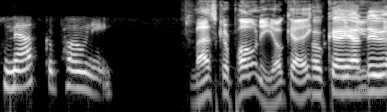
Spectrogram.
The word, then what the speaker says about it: mascarpone: said it's mascarpone, like a pony.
